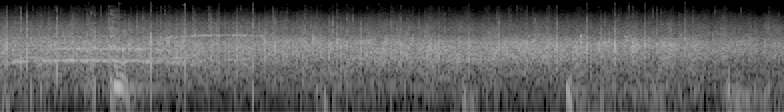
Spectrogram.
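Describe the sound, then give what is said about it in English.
Sustained audience applause for the director of missions who organizes Serve Day, a dense steady wash of many hands clapping at an even loudness for several seconds, with faint voices and a brief whistle-like tone rising through it early on. “She gets a special round of applause because she is the wizard behind all of Serve Day.”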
